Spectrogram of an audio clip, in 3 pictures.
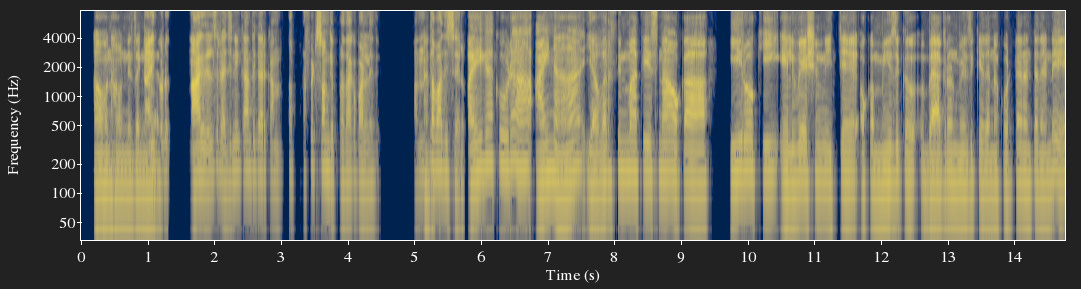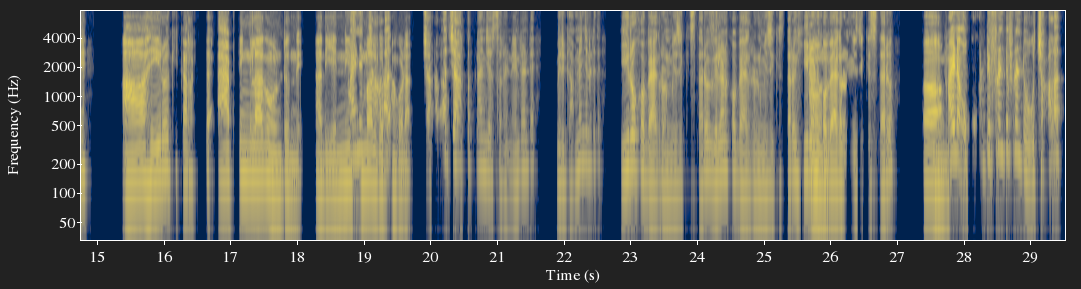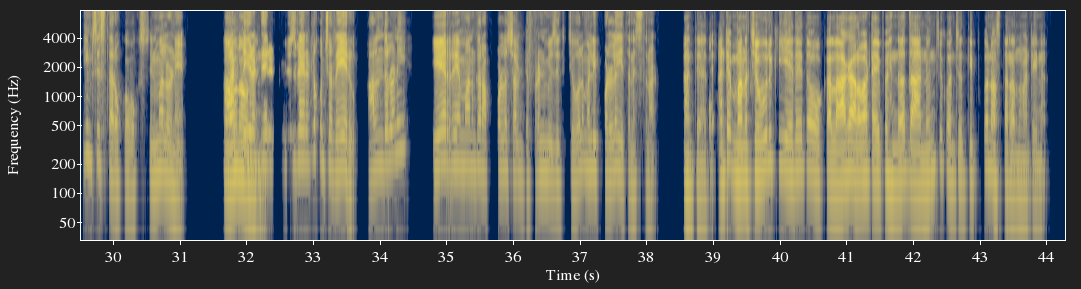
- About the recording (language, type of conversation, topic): Telugu, podcast, మీ జీవితాన్ని ప్రతినిధ్యం చేసే నాలుగు పాటలను ఎంచుకోవాలంటే, మీరు ఏ పాటలను ఎంచుకుంటారు?
- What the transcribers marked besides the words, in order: in English: "పర్ఫెక్ట్ సాంగ్"; in English: "హీరోకి ఎలివేషన్"; in English: "మ్యూజిక్ బ్యాక్‌గ్రౌండ్ మ్యూజిక్"; other background noise; in English: "హీరోకి కరెక్ట్ యాప్టింగ్"; in English: "ప్లాన్"; in English: "హీరోకో బ్యాక్‌గ్రౌండ్ మ్యూజిక్"; in English: "విలన్‌కో బ్యాక్‌గ్రౌండ్ మ్యూజిక్"; in English: "హీరోయిన్‌కో బ్యాక్‌గ్రౌండ్ మ్యూజిక్"; in English: "డిఫరెంట్"; in English: "థీమ్స్"; in English: "డై డైరెక్ట్ మ్యూజిక్"; in English: "డిఫరెంట్ మ్యూజిక్"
